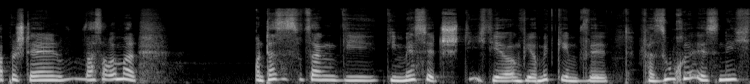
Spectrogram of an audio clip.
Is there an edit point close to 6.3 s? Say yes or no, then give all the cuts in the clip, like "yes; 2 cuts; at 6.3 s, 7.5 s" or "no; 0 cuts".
no; 1 cut; at 3.8 s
